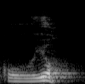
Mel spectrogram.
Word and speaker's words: 고요: 도자기 도자는 사람 이름일 때는 요라고 발음을 합니다. 고요.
